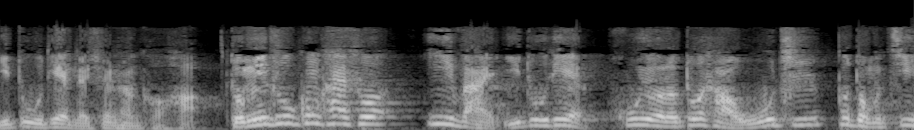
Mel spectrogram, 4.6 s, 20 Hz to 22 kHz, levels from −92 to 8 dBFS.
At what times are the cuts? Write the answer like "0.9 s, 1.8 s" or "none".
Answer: 1.1 s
